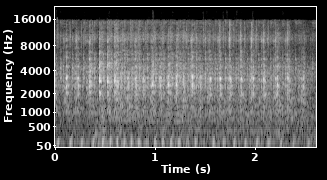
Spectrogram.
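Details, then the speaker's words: Yamaha Xeon GT 125cc scooter, engine overhauled twice in one year with imitation (KW) spare parts: harsh, clattery idle with fast uneven ticking over a lumpy low beat; damaged piston and valvetrain parts. "ini suaranya begitu kasar ya itu telinga Saya mau dengar itu apanya itu Nabi Isa sama sekali lagi ini saking kacaunya"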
